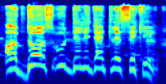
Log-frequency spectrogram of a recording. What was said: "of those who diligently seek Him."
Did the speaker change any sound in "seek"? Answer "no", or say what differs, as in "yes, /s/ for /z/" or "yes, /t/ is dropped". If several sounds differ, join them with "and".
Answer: no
